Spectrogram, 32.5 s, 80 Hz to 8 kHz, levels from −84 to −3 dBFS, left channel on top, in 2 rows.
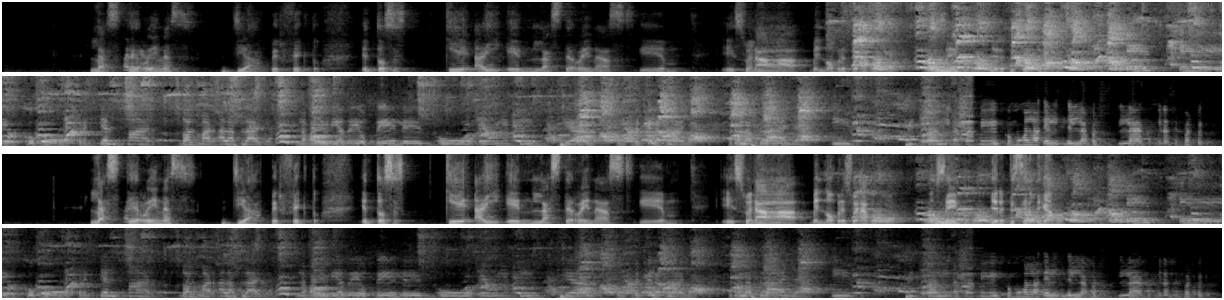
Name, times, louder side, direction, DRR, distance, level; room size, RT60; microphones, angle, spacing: voice 1, 1.2-2.6 2.9-5.4 5.9-14.4, right 6 dB, 85° right, 1.0 m, -34 dB
voice 2, 1.8-2.2 12.3-12.8 13.1-13.2 14.5-14.7 15.0-19.9 20.2-24.2 24.4-27.0 27.3-27.6 28.3-32.3, left 3 dB, 40° left, 2.7 m, -39 dB
sound 1, 11.0-20.9 21.8-29.2, left 7 dB, 65° left, 0.9 m, -33 dB
25.5 x 19.5 x 7.4 m
head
